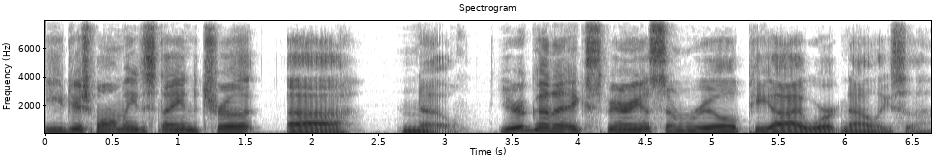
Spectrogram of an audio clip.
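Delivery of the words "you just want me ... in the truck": put-on Alabama accent, pitched up. Retelling what Lisa asked on seeing the house: Alabama accent imitating Lisa. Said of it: "in her Alabama accent asked".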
